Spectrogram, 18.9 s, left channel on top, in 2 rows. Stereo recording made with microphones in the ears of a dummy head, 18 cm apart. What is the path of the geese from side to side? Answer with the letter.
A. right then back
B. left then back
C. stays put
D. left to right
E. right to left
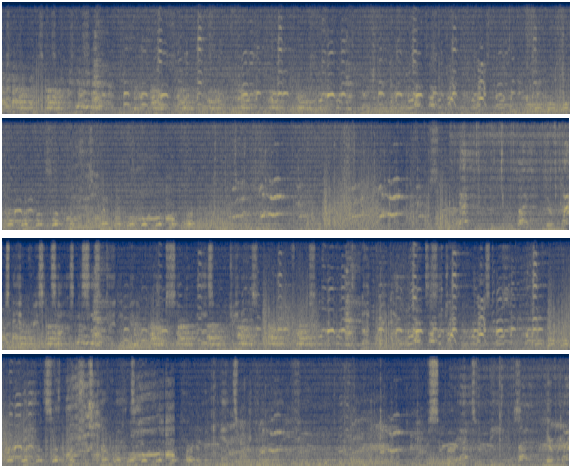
D.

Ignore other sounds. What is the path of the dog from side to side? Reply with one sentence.
In this clip you hear the dog go right and come back.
